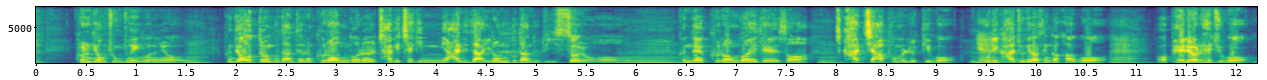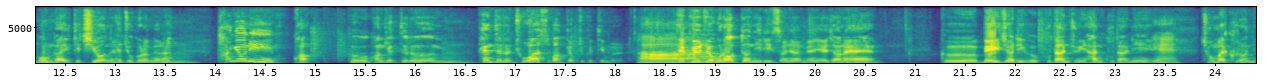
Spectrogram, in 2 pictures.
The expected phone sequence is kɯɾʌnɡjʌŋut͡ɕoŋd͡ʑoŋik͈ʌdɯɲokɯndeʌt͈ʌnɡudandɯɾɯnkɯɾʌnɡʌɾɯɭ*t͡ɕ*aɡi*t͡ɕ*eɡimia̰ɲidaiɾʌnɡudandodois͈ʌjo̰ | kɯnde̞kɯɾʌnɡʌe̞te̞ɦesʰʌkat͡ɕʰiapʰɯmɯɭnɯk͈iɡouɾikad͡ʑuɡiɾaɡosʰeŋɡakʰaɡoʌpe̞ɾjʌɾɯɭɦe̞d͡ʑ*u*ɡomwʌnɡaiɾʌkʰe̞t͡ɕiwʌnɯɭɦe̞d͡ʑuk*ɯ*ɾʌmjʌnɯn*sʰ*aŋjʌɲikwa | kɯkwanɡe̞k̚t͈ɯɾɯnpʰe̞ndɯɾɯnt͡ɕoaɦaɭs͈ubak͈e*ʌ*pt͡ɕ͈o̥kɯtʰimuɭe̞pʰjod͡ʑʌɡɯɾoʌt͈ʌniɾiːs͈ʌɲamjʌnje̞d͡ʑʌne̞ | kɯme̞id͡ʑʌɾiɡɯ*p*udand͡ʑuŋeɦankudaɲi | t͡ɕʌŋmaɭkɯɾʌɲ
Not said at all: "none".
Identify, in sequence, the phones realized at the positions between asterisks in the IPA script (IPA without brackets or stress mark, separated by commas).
t͡ɕ, t͡ɕʰ, u, ɯ, tʰ, ʌ, k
